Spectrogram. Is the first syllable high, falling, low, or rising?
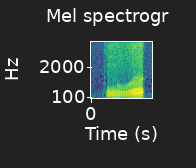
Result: rising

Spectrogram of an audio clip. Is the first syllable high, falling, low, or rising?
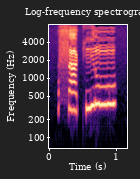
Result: low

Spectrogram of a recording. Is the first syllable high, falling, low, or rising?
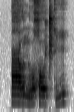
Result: high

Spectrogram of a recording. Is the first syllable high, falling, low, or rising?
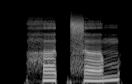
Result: low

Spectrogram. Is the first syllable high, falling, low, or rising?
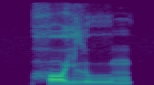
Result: high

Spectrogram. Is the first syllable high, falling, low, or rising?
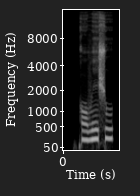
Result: low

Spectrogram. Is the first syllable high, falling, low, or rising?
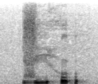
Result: high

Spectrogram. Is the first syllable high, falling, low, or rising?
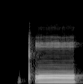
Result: high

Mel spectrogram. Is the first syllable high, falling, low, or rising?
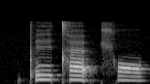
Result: low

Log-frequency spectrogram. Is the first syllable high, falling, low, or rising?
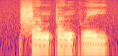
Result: low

